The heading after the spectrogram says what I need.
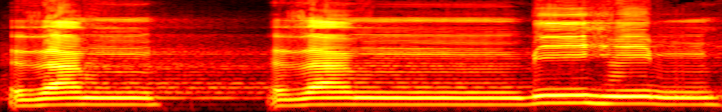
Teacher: dengan ba maka ditahan dua harakat ya rabbuhum bidzambbiihim rabbuhum bidam nun sukun bertemu ba maka didengungkan dan ditahan dua harakat Nun sukunnya berubah menjadi mim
